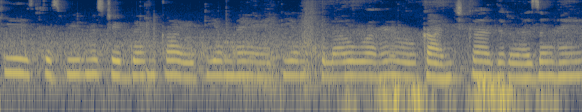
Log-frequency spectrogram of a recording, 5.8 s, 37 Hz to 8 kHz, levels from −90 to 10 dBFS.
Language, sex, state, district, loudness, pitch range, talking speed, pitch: Kumaoni, female, Uttarakhand, Uttarkashi, -18 LUFS, 200-220 Hz, 185 wpm, 210 Hz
